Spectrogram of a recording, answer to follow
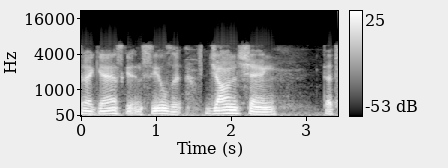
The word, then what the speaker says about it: Zongshen: way up to that gasket and seals it John Chang that's how you pronounce it John Chang thanks taco that's how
